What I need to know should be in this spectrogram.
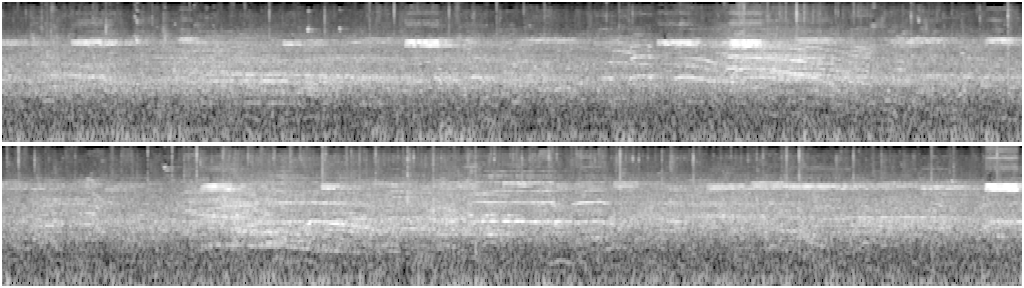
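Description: Sneakers squeak sharply on a court floor.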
